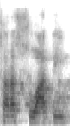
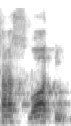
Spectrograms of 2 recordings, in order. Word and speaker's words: সরস্বতী: যেমন আমরা যদি বলি, অনেকে বলে সরস্বতী, ওয়াতি হবে না, সরস্বতী, ওকে বর মতো উচ্চারণ করতে হবে।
